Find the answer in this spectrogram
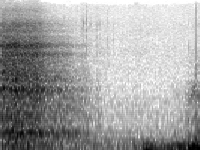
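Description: A man exhales into a close microphone as a sigh-like breath that fades over under a second. A faint breath follows near the end, just before he speaks again.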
